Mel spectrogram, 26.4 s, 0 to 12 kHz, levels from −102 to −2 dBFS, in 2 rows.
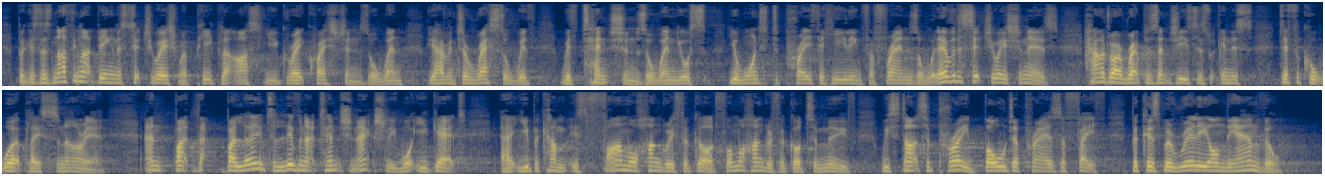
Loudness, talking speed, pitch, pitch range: -29 LUFS, 215 wpm, 145 Hz, 130-165 Hz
